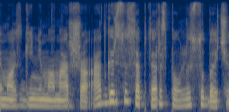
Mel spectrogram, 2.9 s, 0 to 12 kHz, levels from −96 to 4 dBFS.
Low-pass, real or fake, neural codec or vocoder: 10.8 kHz; fake; vocoder, 44.1 kHz, 128 mel bands every 512 samples, BigVGAN v2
